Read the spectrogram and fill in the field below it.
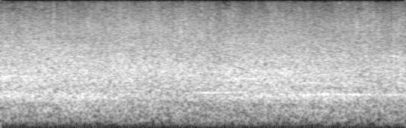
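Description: A large tennis crowd cheers and applauds in a steady, dense roar that stays loud and unbroken throughout, with no single voice standing out, after a point in a match between Jannik Sinner and Carlos Alcaraz, at break back point for Sinner, the cheer favouring Sinner more than Alcaraz.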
